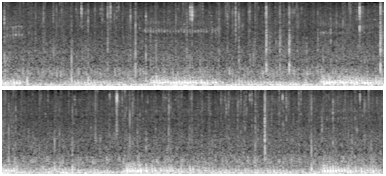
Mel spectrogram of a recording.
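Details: Two cats sleep in front of a rainy window beside a cozy fire; a low rumbling purr swells in waves roughly every two seconds, over steady rain hiss and sharp crackles from the fireplace.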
